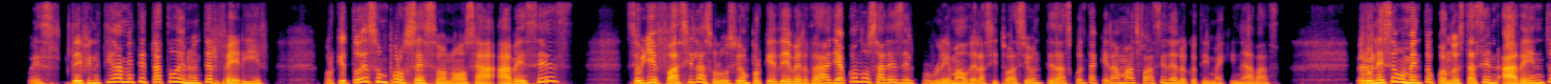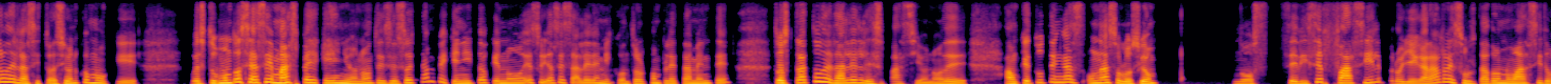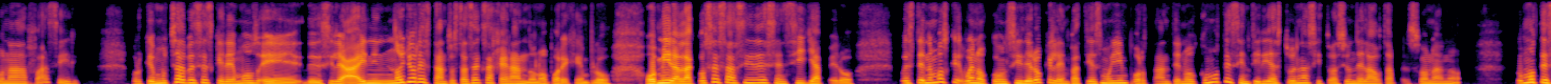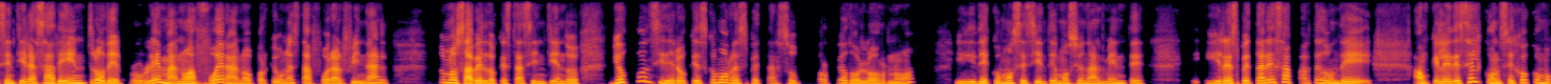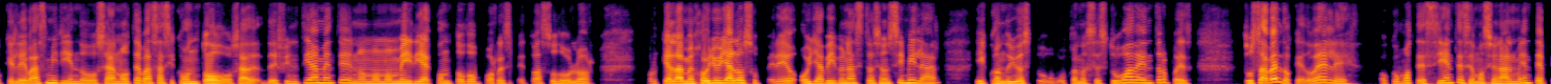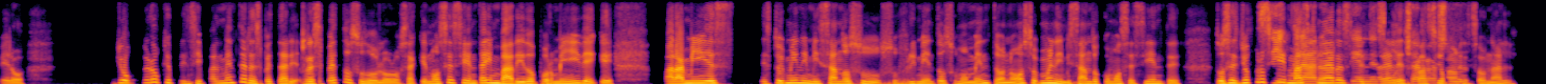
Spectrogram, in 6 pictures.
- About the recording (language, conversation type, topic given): Spanish, podcast, ¿Cómo ofreces apoyo emocional sin intentar arreglarlo todo?
- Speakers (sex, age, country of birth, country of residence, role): female, 45-49, Mexico, Mexico, host; female, 55-59, Mexico, Mexico, guest
- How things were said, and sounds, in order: tapping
